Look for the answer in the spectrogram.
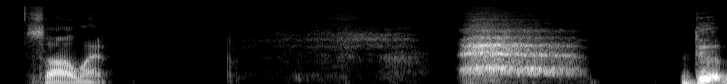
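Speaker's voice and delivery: normal talking voice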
